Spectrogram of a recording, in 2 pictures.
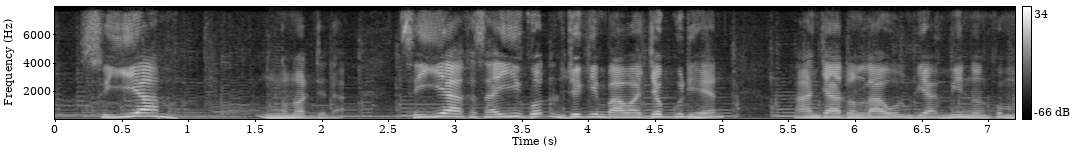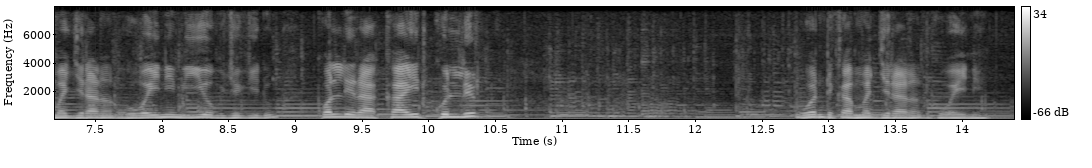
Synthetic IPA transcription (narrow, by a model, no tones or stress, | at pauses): sɔjijama | ŋɔnɔdːɛɗa̰ | sɔjijakas̬ajiɡɔɗːɔnd͡ʒoɡimbawad͡ʒaɡːudihɛn | haɲd͡ʒadɔnlaːwulmbijaminːɔnkɔmmad͡ʒiɾanaɗkɔwajnimjijɔmɔd͡ʒoɡiɗumkolːiɾakajidkolːiɾ | wondikamad͡ʒiɾanaɗkɔwajnim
